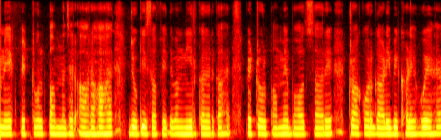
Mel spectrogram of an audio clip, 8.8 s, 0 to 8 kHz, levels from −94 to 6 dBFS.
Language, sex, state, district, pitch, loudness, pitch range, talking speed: Hindi, male, Bihar, Jamui, 140 Hz, -16 LUFS, 140-145 Hz, 205 wpm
